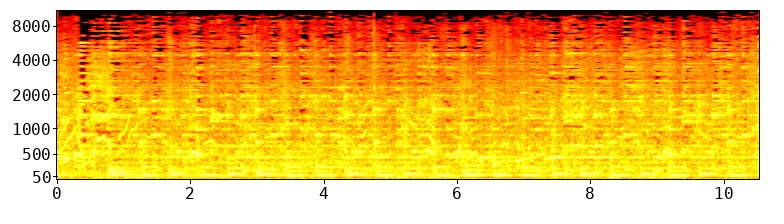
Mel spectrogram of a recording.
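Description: A bluegrass instrumental played live on mandolin, acoustic guitar and upright bass. The plucked bass notes come about twice a second under fast picked mandolin and guitar lines.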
